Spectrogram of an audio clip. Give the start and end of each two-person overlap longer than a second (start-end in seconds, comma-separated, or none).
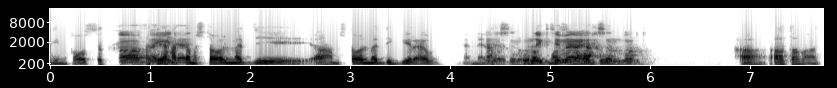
4.3-5.6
